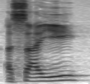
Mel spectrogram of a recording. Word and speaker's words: acai: Acai? Yeah, that's what it is. – Oh, the acai berry thing? Yeah. – I should call it Kai. – Acai berry.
